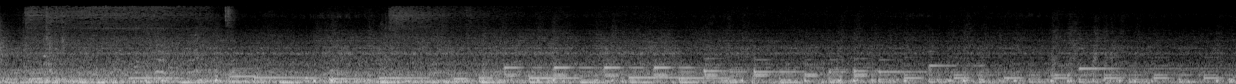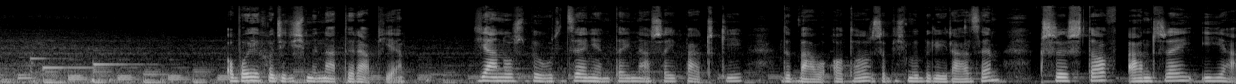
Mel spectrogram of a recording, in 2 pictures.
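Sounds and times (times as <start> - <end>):
moving train rumbling heard from rear platform of last carriage: 0.0 - 19.4
speech: 14.8 - 24.7.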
